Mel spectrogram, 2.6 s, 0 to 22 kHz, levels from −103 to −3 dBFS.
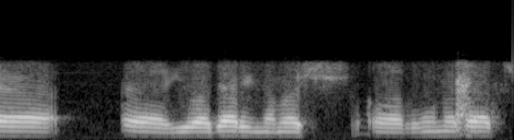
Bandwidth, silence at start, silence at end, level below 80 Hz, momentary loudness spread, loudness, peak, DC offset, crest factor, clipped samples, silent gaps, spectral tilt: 3.7 kHz; 0 s; 0.1 s; under -90 dBFS; 8 LU; -30 LUFS; -14 dBFS; under 0.1%; 16 dB; under 0.1%; none; -3.5 dB/octave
